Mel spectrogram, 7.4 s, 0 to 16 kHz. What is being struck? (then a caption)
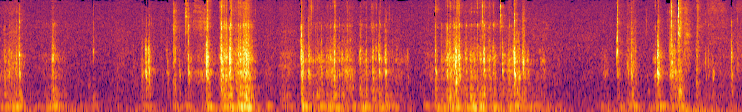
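Plastic mechanical keyboard. Fingertips type slowly on a backlit mechanical keyboard with plastic keycaps and clicky green switches. The result is a steady stream of sharp, short clicks and clacks with bright tops, over a constant low hum near 100 Hz.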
